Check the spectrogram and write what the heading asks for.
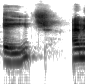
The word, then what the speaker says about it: Hannah: for example Hawaii hamster if your name is Hannah get ready to be called Han in Spanish how do you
